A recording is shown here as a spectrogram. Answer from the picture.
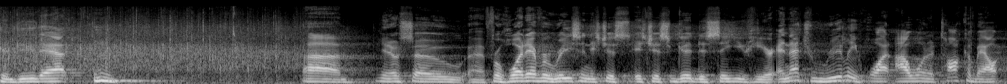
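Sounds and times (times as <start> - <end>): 
speech: 0.0 - 1.3, 3.0 - 10.0
man speaking loudly: 0.0 - 1.4, 3.0 - 10.0
crowd clapping: 0.0 - 3.5.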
